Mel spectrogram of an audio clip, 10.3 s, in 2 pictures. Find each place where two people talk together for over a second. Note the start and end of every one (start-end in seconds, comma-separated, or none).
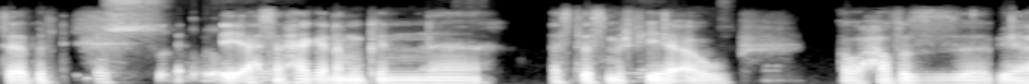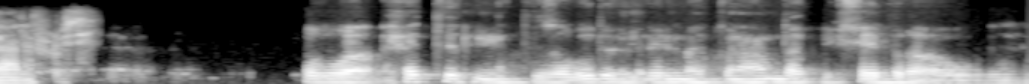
none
